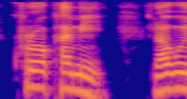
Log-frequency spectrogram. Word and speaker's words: 黒髪: 셋째 줄 첫 번째 어는 한자가 흑발이고 각기 거물흙 털럭 발자이고 일본어로는 쿠로카미라고 읽으며 쿠로카미는 검은 머리라는 뜻입니다.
